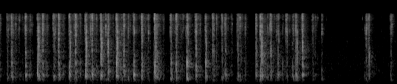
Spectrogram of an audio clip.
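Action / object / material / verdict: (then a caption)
tap / aluminium-framed keyboard with plastic keys / plastic / none. Fingertips type rapidly on the white plastic keys of a slim aluminium keyboard resting on fabric, producing a dense run of short, bright clicks that pause briefly before two final isolated taps.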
